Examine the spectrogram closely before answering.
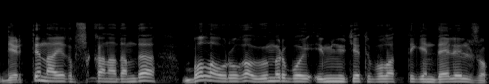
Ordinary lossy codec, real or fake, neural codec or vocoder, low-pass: none; real; none; 7.2 kHz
